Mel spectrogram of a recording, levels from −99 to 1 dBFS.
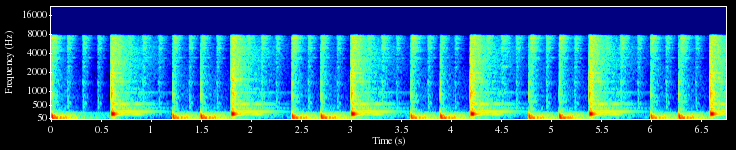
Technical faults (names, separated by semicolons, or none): Bluetooth LC3 compression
